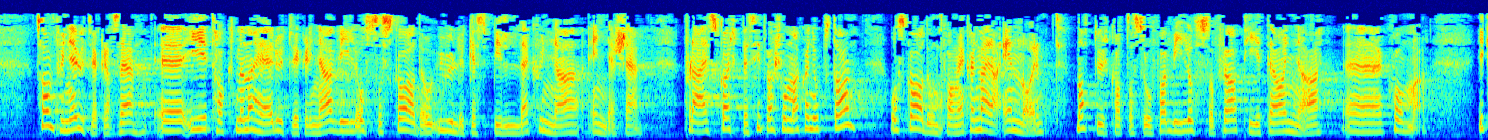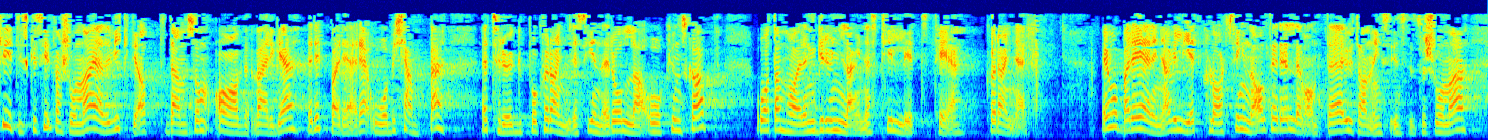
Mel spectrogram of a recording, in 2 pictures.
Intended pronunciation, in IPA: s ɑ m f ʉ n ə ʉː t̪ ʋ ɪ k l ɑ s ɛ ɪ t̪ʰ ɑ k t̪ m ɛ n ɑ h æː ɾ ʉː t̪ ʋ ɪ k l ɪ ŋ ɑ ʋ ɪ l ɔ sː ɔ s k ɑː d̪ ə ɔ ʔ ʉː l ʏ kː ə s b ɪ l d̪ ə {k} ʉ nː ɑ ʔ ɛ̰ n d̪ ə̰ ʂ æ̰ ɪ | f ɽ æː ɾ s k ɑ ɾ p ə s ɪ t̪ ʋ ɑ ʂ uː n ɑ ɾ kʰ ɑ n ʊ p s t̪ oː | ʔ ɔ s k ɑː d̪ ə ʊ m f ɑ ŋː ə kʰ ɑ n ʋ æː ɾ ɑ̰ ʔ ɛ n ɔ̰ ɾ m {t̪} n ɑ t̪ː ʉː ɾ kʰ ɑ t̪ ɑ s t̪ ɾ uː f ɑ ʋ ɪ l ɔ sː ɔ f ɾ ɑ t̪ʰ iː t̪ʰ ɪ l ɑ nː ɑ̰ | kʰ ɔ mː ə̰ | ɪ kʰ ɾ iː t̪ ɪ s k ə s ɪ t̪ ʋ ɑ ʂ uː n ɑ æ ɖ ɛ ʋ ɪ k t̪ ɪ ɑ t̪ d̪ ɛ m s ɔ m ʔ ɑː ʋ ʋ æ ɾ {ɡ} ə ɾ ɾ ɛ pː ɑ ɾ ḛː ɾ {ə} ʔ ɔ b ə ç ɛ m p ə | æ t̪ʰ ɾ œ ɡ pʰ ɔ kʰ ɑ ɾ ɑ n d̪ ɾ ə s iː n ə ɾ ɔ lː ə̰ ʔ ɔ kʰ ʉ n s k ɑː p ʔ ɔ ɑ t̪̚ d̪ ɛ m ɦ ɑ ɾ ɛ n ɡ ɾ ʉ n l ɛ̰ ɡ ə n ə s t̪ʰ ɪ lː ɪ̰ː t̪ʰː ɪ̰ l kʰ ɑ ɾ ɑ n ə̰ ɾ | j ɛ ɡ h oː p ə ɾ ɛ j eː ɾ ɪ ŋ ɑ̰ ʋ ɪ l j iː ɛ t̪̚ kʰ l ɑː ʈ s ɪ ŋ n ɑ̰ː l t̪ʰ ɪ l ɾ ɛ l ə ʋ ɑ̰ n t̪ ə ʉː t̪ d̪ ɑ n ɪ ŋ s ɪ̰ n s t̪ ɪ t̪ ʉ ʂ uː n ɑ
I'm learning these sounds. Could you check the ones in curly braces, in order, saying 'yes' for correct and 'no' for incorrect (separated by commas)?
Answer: no, yes, yes, yes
